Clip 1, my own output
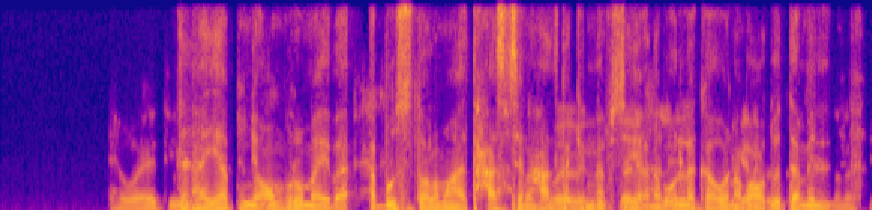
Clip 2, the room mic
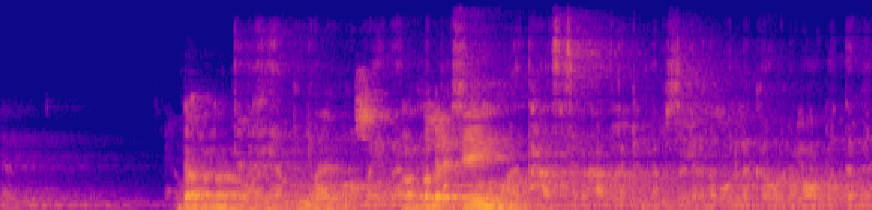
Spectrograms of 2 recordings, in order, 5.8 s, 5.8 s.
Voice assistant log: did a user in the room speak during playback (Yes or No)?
Yes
